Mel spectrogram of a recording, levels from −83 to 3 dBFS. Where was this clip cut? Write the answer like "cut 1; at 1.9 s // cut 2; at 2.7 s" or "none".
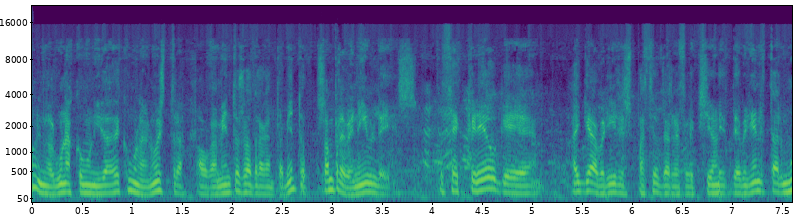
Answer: none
